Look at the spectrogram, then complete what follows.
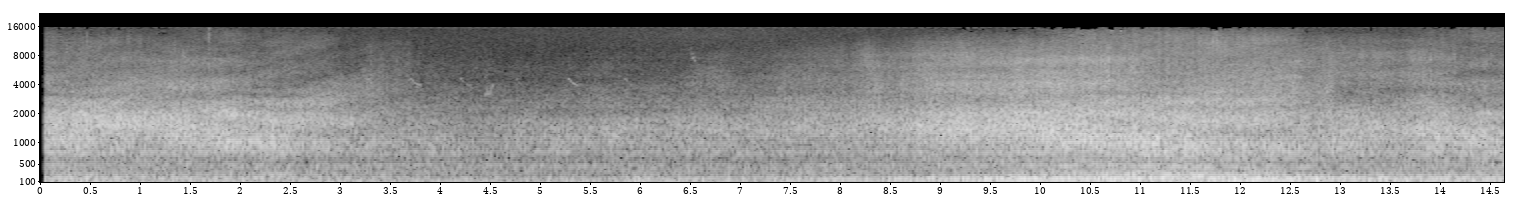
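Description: A pickup truck drives past close by, its engine and tyre noise swelling to a peak about ten seconds in, over the steady distant hum of an Airbus A320's CFM56 jet engines on the runway.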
